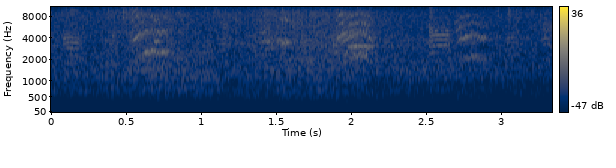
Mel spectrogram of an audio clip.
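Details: Yellow canary (Crithagra flaviventris) call while preening: short, high chirps, four in about three seconds, with some bright twittering notes, over a steady background hiss.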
